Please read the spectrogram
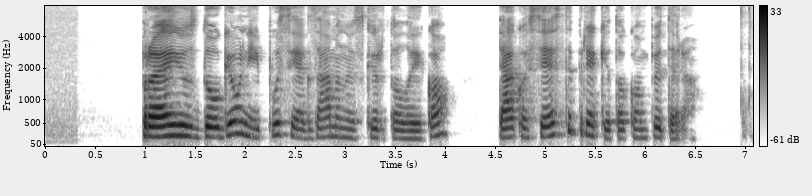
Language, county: Lithuanian, Klaipėda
